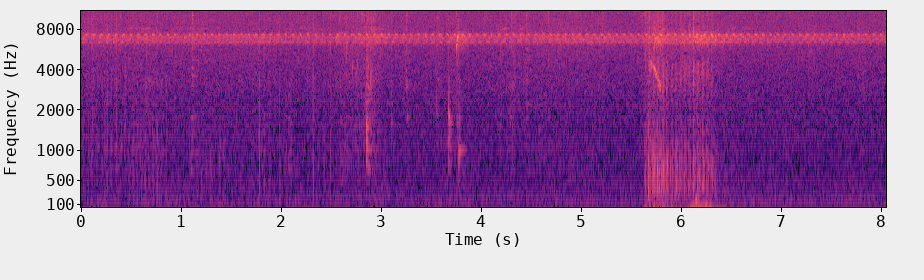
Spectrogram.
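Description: A short flurry of two quick whirring bursts about six seconds in: a house sparrow's wings as it flies up off the bird bath. A few faint splashy ticks come just before, about three seconds in.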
